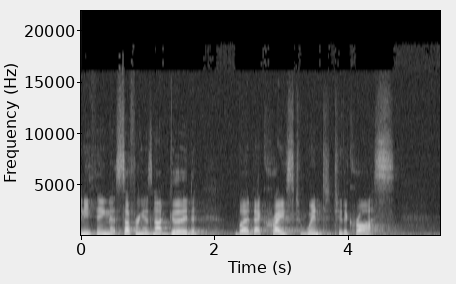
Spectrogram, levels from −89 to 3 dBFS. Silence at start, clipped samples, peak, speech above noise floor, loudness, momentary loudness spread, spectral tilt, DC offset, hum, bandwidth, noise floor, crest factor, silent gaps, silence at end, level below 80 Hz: 0 s; under 0.1%; -2 dBFS; 27 dB; -23 LUFS; 12 LU; -5.5 dB/octave; under 0.1%; none; 17.5 kHz; -49 dBFS; 20 dB; none; 0.7 s; -56 dBFS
